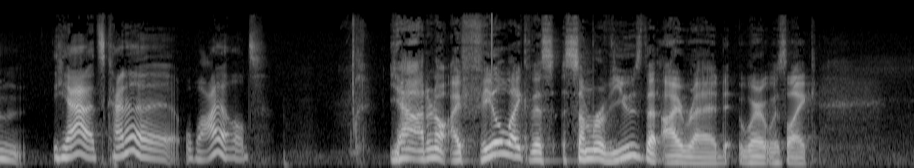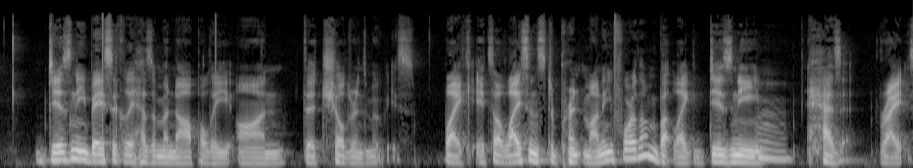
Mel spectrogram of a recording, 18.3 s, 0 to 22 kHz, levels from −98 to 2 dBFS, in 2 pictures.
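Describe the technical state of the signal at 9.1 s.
At 9.1 s the speech signal is intact, with no audible fault at that point.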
